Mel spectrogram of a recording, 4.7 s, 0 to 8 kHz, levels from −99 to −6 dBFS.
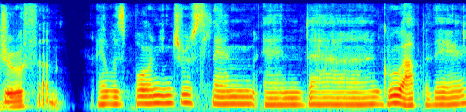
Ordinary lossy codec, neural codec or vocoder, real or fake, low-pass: MP3, 64 kbps; codec, 16 kHz, 4.8 kbps, FACodec; fake; 7.2 kHz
